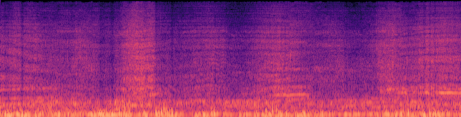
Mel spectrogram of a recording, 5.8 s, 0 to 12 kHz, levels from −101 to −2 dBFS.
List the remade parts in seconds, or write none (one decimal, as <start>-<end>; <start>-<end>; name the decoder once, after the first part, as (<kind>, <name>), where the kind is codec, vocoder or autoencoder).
0.5-1.8 (codec, SNAC); 3.6-5.0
